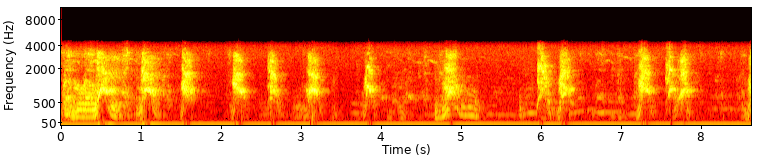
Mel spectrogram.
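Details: 50-day-old Belgian Malinois puppies playing with a laughing cat toy, giving a rapid series of about a dozen sharp, high yapping barks in uneven bursts, some overlapping, with quieter squeaky noises between them.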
